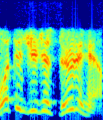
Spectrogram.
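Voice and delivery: acted, severe, stern, very high-pitched voice. Retelling how a woman in a dressing room questioned him: imitating a stern question. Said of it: "very sternly says".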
